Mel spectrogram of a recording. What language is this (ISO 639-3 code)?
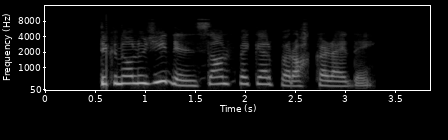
pus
